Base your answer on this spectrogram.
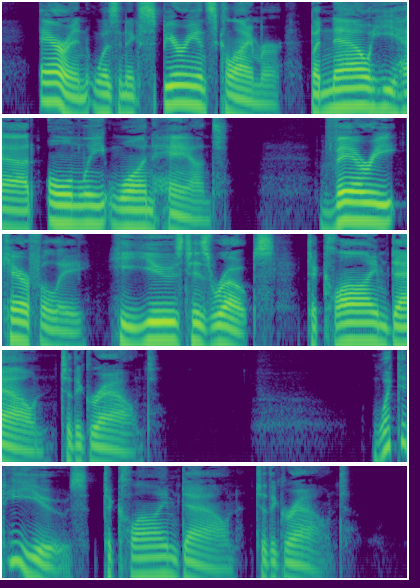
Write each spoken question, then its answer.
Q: What did he use to climb down to the ground?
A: He used his ropes to climb down to the ground.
